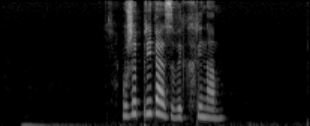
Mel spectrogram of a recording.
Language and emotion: Russian, neutral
